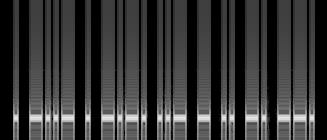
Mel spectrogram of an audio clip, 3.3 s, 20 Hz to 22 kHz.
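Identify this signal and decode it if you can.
Morse code, heard as a keyed tone, about 30 wpm, 550 Hz. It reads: EXECUTING
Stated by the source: Morse practice of news headlines at 30wpm.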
